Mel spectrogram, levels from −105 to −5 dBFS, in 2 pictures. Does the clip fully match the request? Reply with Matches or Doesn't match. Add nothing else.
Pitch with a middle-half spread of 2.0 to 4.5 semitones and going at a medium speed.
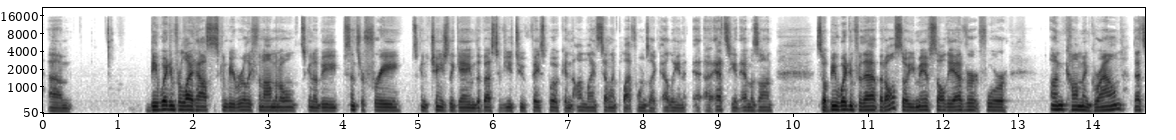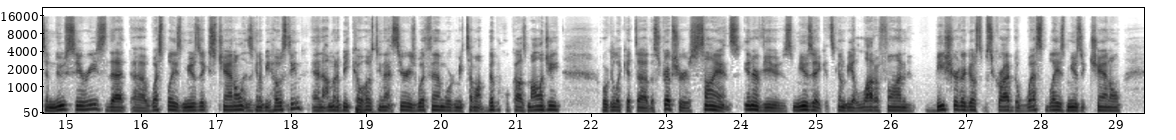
Doesn't match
